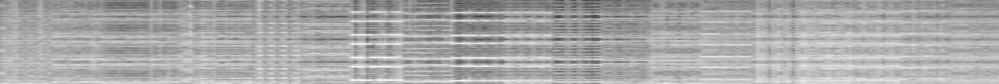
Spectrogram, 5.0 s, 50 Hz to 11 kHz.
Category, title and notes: Music > Other
Unpiano Sounds 012
Distorted, Distorted-Piano, Piano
